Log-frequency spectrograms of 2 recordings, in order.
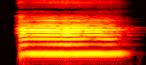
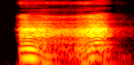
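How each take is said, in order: First: The pitch stays high and level. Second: The pitch dips low and turns back up.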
